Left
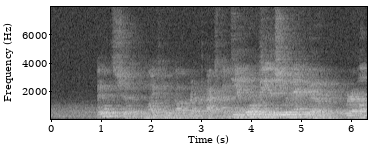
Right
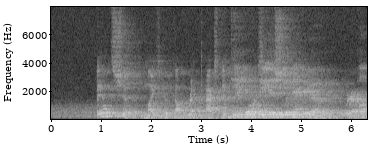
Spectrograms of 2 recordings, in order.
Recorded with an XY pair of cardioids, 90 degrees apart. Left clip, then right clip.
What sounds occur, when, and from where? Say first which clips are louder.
0.9 s a man speaking: right 1 dB; 70° right, 3 m
3.6 s a man speaking: even; 25° right, 5 m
